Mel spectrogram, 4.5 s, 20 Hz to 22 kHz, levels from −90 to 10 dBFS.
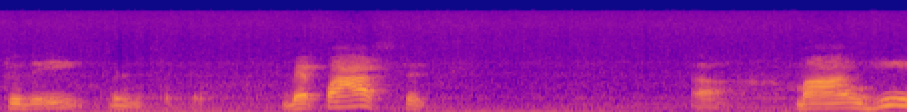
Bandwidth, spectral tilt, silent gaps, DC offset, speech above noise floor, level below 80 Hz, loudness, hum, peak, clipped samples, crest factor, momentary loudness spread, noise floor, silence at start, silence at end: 15.5 kHz; -5.5 dB/octave; none; under 0.1%; 21 dB; -48 dBFS; -21 LUFS; none; -2 dBFS; under 0.1%; 20 dB; 24 LU; -42 dBFS; 0 s; 0 s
